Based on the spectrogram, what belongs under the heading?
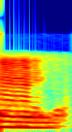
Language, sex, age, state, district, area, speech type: Tamil, female, 30-45, Tamil Nadu, Pudukkottai, urban, conversation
